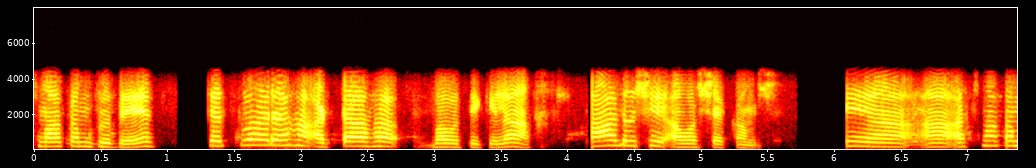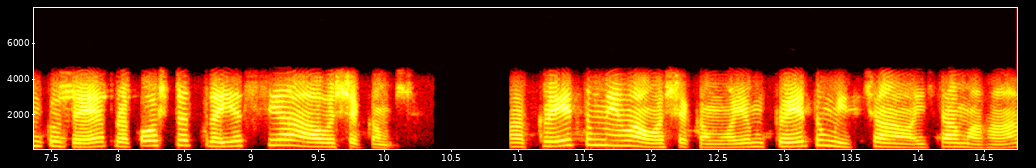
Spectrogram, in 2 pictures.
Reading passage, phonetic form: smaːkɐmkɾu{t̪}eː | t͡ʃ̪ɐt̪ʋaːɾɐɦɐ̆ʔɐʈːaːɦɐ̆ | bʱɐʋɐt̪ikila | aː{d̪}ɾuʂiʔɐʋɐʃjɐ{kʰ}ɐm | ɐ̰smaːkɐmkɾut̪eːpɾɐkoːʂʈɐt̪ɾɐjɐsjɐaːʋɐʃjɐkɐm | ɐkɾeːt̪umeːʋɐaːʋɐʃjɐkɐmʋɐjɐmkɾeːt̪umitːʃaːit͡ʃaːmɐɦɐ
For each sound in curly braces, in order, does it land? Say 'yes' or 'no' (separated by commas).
yes, yes, no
